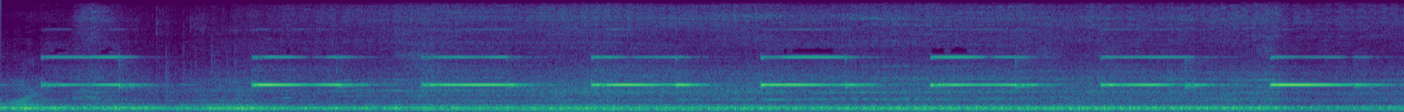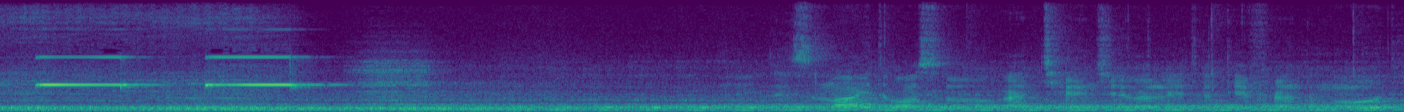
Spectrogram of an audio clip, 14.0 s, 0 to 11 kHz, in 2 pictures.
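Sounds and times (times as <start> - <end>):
simulated truck engine running: 0.0 - 14.0
electronic beep: 0.2 - 8.8.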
